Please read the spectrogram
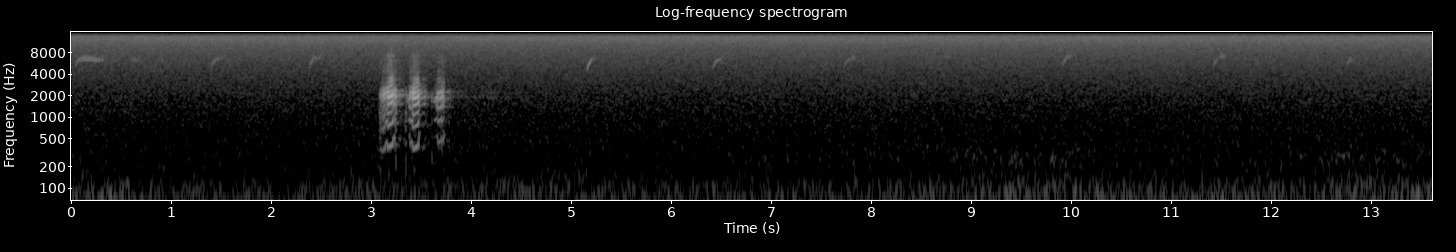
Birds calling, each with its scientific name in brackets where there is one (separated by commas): Mallard (Anas platyrhynchos), White-crowned Sparrow (Zonotrichia leucophrys)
